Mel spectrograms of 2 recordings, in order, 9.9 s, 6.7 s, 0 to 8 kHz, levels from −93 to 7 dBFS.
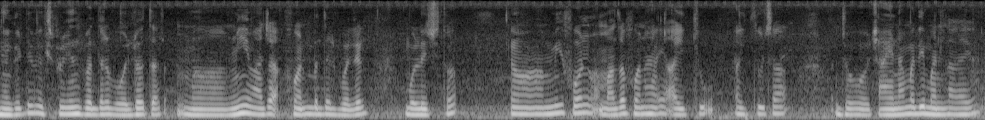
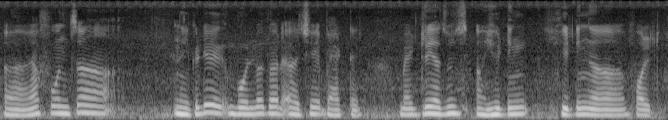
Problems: none marked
